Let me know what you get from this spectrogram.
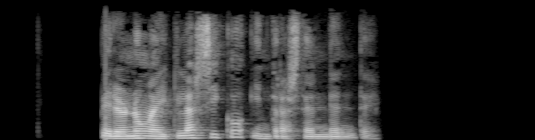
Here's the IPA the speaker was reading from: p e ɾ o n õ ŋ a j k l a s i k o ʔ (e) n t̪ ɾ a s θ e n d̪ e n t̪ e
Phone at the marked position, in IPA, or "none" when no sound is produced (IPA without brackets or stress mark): i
